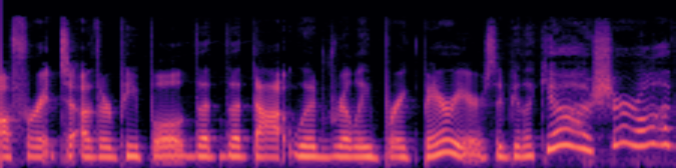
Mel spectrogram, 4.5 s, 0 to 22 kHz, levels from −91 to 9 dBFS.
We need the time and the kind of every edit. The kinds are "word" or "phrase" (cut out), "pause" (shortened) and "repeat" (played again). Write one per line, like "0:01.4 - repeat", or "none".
0:01.5 - repeat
